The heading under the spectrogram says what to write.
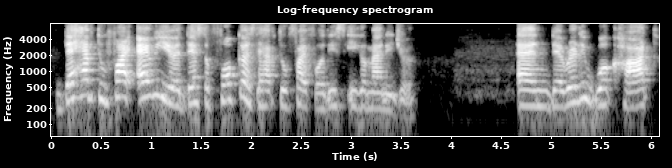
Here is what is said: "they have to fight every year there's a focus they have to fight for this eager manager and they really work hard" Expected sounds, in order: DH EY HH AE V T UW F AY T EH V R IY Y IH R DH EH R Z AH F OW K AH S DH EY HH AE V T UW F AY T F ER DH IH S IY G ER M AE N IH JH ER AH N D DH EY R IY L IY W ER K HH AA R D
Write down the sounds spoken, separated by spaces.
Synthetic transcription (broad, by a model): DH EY HH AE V T UW F AY T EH R IY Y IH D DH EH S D AH F OW K AH S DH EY HH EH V T UW F AY T F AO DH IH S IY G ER M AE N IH JH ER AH N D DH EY R IY L IY W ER K HH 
